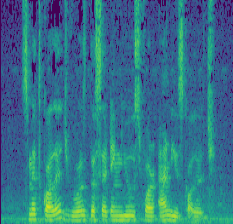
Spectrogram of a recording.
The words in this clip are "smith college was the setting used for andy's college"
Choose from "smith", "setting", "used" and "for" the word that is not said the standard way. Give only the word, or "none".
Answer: smith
